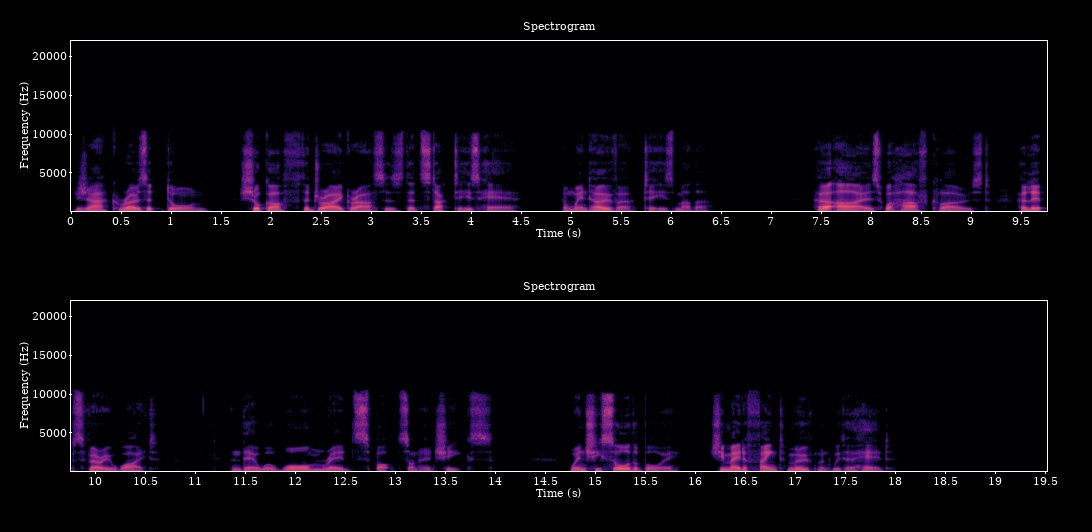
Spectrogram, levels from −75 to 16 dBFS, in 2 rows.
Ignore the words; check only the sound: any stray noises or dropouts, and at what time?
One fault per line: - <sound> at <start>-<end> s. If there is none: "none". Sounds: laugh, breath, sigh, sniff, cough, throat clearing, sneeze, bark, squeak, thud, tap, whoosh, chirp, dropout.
none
